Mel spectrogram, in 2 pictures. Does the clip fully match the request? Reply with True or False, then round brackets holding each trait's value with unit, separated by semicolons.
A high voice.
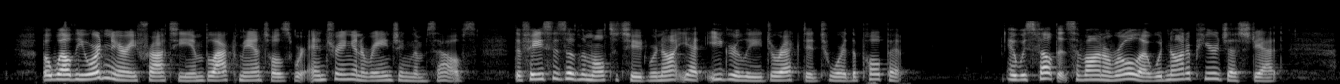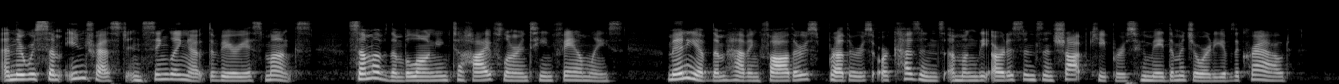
True (195 Hz)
